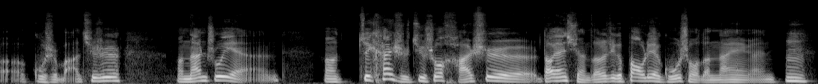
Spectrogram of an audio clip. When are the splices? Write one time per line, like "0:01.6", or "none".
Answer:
none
